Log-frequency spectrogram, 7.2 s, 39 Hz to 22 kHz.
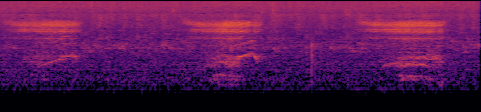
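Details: Staffordshire Bull Terrier sitting behind the owner, snoring with her eyes wide open: three drawn-out, fluttering snoring breaths, about 23 a minute, with soft hiss between them.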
